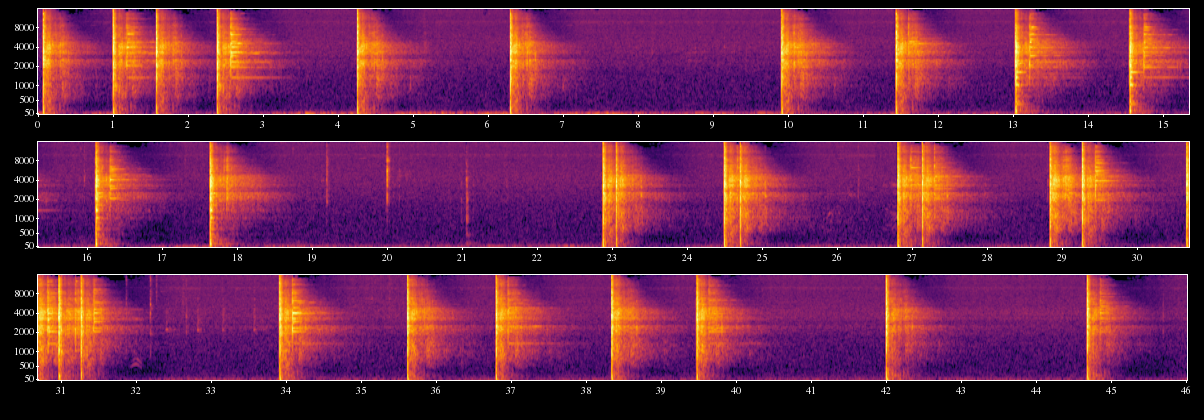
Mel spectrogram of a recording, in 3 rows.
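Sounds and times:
carbine gunshots: 0:00.0 - 0:02.8, 0:04.2 - 0:04.8, 0:06.3 - 0:06.9, 0:09.9 - 0:10.6, 0:11.4 - 0:12.1, 0:22.9 - 0:23.6, 0:24.5 - 0:25.3, 0:26.8 - 0:27.8, 0:28.8 - 0:29.8, 0:30.6 - 0:31.8, 0:33.9 - 0:34.6, 0:35.6 - 0:36.2, 0:36.8 - 0:37.4, 0:38.3 - 0:40.1, 0:44.7 - 0:45.2.

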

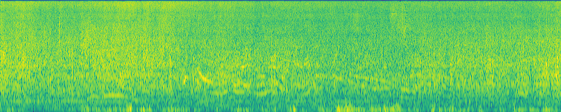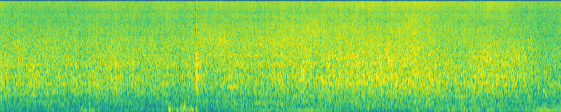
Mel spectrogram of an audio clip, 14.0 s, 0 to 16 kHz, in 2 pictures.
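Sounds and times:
skis scraping over snow: 0:00.0 - 0:14.0
wind rumbling on microphone: 0:00.0 - 0:14.0.

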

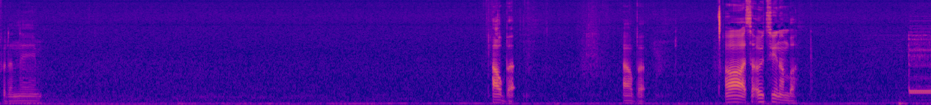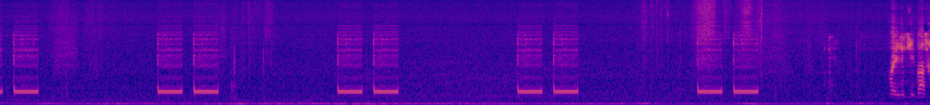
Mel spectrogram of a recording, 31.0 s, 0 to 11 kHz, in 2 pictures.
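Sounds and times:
phone ringing tone: 0:15.2 - 0:16.2, 0:18.1 - 0:19.2, 0:21.1 - 0:22.2, 0:24.1 - 0:25.2, 0:27.2 - 0:28.2.

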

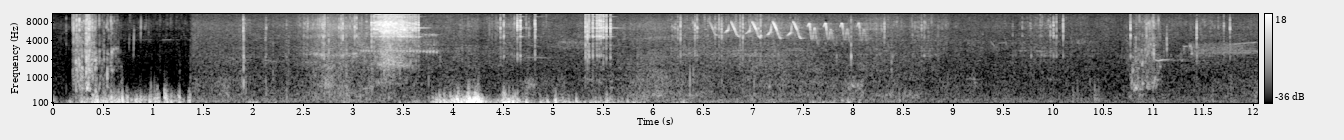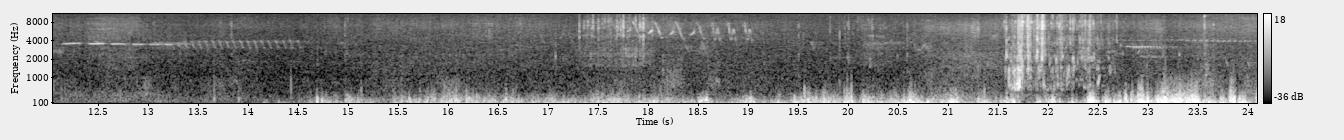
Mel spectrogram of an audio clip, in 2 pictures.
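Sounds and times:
reel drag ticking: 0:01.8 - 0:12.2, 0:17.0 - 0:18.7
fishing reel cranking: 0:02.5 - 0:07.1, 0:09.6 - 0:10.2, 0:17.3 - 0:18.1.

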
